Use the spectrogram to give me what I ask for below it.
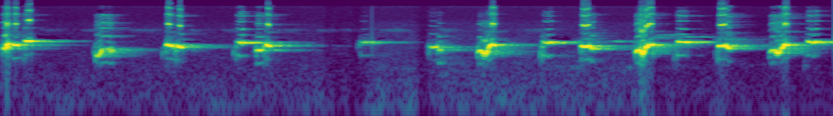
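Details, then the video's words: Morning song of a yellow-vented bulbul for luring or as a training master: scattered fluty notes with short gaps early on, then a denser burst of bubbly, rising whistled notes. "Trucukan gacor ropel panjang pagi hari"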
